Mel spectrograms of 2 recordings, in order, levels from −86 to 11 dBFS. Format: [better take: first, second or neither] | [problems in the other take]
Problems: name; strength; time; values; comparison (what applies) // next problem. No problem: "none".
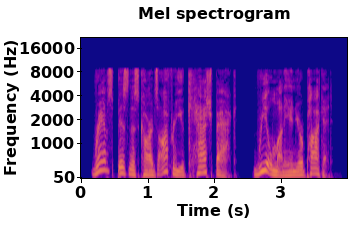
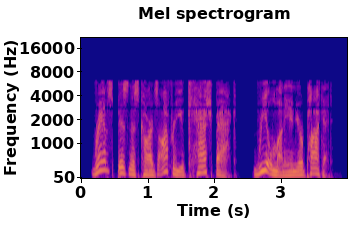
first | garbled, watery; badly; nothing above 6 kHz; slightly in the first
